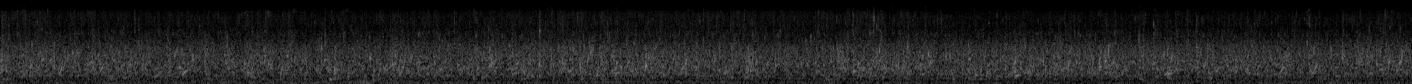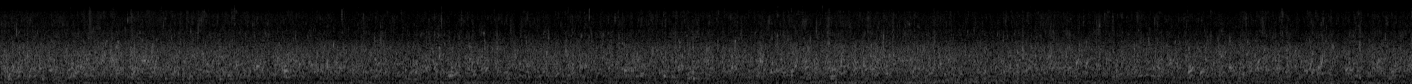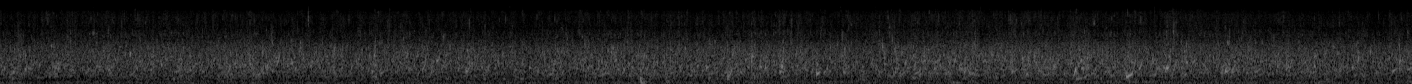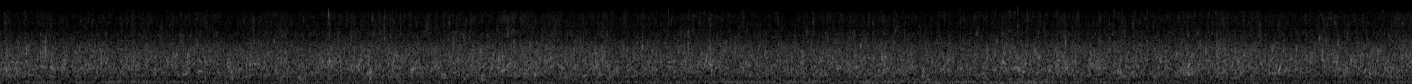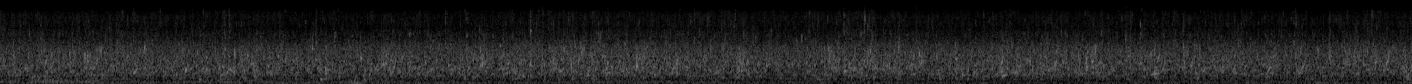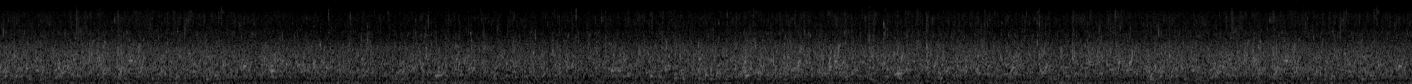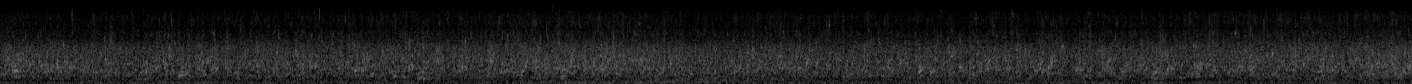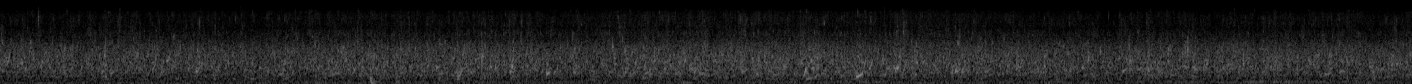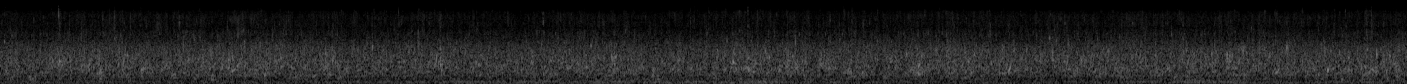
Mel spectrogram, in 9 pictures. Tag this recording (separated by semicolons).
brook; creek; flowing; liquid; relaxing; river; stream; trickle; water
